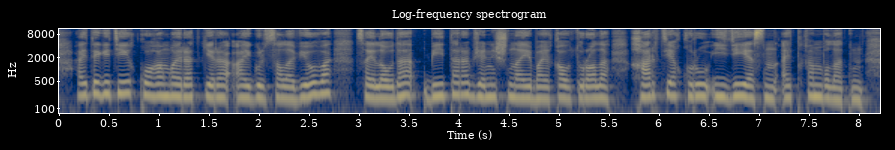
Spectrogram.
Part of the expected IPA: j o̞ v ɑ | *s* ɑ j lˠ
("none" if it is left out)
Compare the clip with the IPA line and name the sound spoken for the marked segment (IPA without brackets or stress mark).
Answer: s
